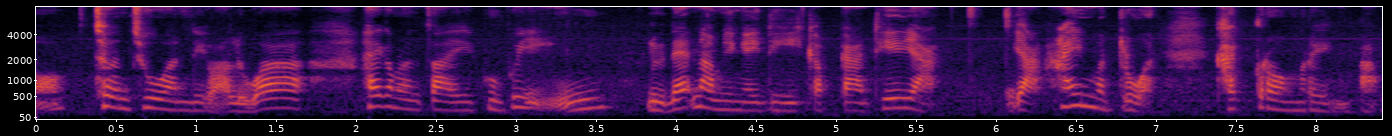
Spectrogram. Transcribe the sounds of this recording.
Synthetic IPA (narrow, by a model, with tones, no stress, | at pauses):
t͡ɕʰɤː˧nt͡ɕʰu˧əndiː˧˩kwa̰ː˨˩ɾɯː˩˦waː˥˩ha˥˩jka˧mla˧ŋt͡ɕa˧jkʰu˧npʰuː˥˩jḭ˨˩˦ŋ | ɾɯː˩˦nɛ˦˥ʔna˧mja˧ŋːa˧jdiː˧ka˨˩p̚kaː˧nt̪ʰiː˥˩jaː˨˩k̚ | ja̰ː˨˩k̚ha˥˩jmaː˧t̪ɾu˨˩ət̪̚kʰa˦˥t̪̚kɾɔː˧ŋɾe˧ŋpa˦˩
